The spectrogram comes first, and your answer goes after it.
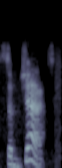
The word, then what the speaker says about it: subject: where's if you say the word subject if you put the high tone on sub then that's a noun however if we say that very same word with a high tone on the second syllable subject that is a verb so there are many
